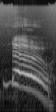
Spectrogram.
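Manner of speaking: high retold cry of dismay; imitating his own shocked "no!" at the car door; mock horror. Sees teens dent his truck.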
